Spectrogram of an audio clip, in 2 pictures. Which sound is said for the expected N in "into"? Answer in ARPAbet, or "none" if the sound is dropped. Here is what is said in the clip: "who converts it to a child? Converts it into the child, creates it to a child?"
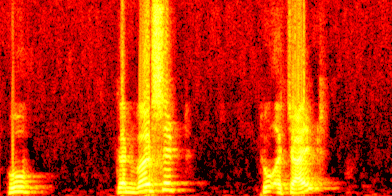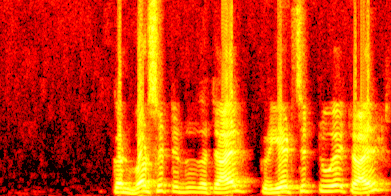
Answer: none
